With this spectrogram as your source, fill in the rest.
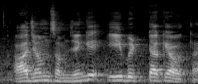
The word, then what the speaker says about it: EBITDA: इबिटा ई बी आई टी डी ए ईबिट है ना T silent हो गया।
